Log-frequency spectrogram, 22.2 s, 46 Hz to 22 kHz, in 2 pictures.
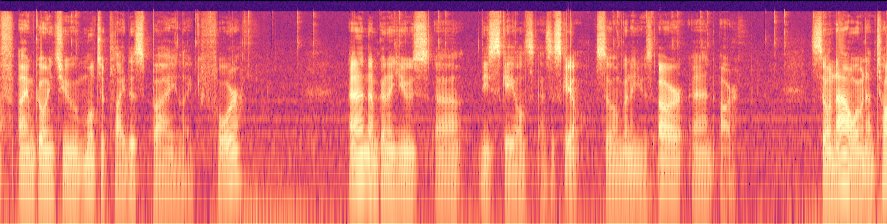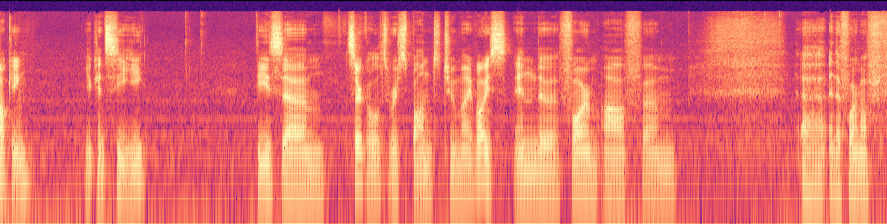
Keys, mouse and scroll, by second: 0.9 click, 1.7 drag, 2.4 click, 3.0 drag, 3.5 middle click, 3.7-4.3 drag, 4.3-4.9 middle drag, 4.9 drag, 5.5 drag, 6.2 click, 7.7 click, 8.1-9.2 drag, 9.7-10.1 drag, 9.7-10.1 typing, 10.2 click, 13.4-13.8 drag, 14.0 click, 16.1 typing, 20.7-21.1 drag, 21.3 middle click.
